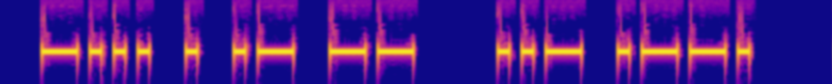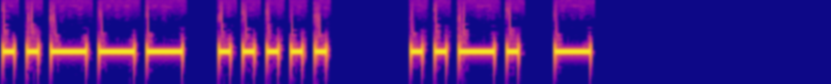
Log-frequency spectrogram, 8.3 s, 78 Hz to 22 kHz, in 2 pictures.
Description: Morse code, heard as a keyed tone, about 20 wpm, 700 Hz. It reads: BEAM UP 25 FT
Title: K1USN SST QSO Practice 20wpm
